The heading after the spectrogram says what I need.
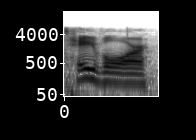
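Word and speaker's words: Tavour: beer that's right a new beer app called tavore love these guys I got to spell it out for you guys because I I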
